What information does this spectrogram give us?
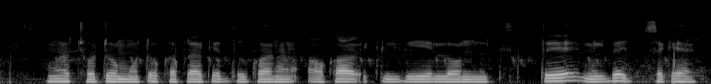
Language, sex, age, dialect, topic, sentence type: Magahi, male, 51-55, Northeastern/Surjapuri, banking, question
